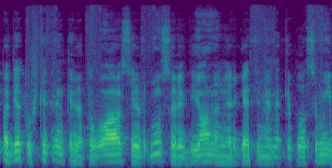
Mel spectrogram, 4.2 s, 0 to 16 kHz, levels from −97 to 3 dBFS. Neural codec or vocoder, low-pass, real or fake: codec, 44.1 kHz, 3.4 kbps, Pupu-Codec; 14.4 kHz; fake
